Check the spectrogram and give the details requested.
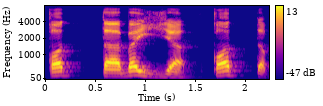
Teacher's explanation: دال ساکن ہے اور اس کے بعد تا ہے، دال کا تا میں ادغام ہو چکا ہے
